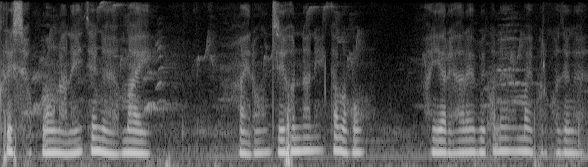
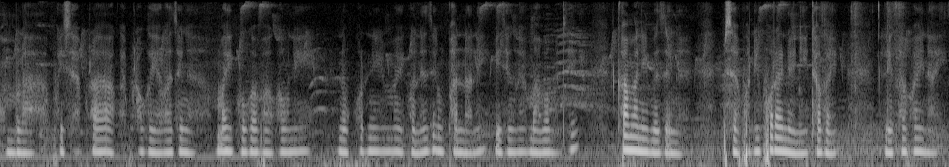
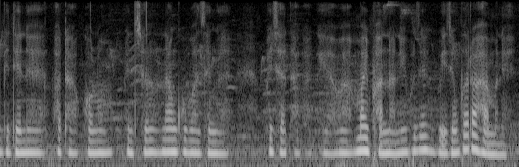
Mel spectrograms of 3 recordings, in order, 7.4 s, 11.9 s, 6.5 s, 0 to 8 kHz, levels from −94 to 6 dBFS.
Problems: low volume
